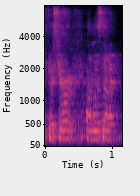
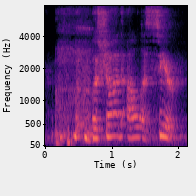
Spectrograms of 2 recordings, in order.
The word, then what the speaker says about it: Bashar al-Assad: Bashar al-Assad, I know you mispronounced his name a few times, but it's Bashar al-Assad. Bashar al-Assir was the attempt there.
